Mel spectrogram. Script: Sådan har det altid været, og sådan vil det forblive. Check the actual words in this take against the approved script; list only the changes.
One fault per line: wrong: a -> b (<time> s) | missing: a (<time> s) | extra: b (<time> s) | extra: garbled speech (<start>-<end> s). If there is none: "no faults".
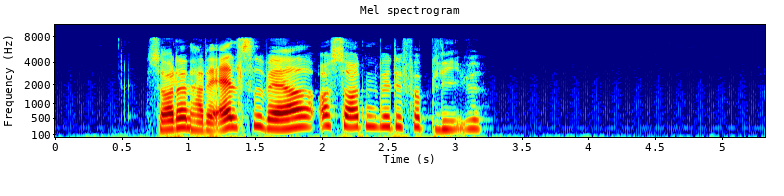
no faults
